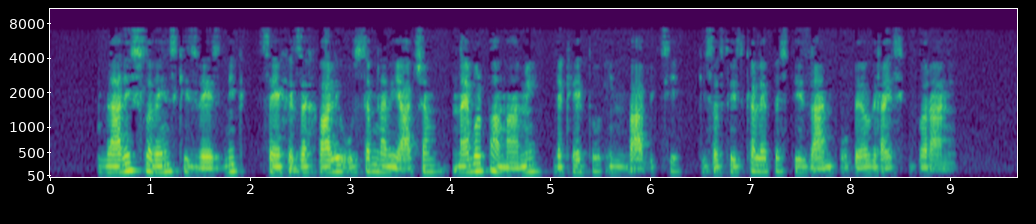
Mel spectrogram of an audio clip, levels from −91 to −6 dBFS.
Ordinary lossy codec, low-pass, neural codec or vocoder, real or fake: MP3, 32 kbps; 7.2 kHz; none; real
